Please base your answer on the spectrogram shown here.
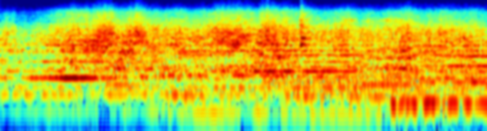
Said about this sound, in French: Aussitôt après l'annonce du désastre, l'avion du capitaine Guérin prenait l'air pour tenter de retrouver l'appareil et survolait la chaîne frontalière franco-italienne, zone présumée de l'accident.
